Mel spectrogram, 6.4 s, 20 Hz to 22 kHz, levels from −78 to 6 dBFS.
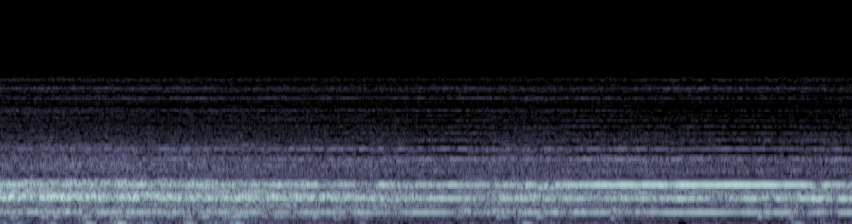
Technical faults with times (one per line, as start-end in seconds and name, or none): none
